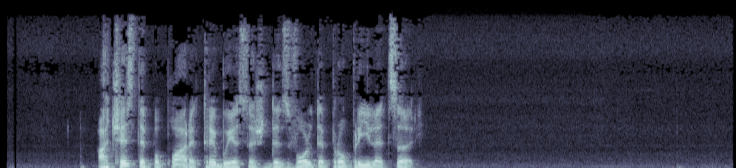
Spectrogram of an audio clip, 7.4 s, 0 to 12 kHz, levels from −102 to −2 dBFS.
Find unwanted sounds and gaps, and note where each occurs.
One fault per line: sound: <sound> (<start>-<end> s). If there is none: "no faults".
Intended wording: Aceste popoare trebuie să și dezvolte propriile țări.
no faults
